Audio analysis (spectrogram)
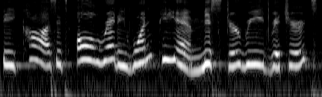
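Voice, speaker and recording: An actress playing a bossy, exasperated young wife and big sister with a dramatic delivery, in a 1970s superhero audio drama. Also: female voice, high-pitched, unhurried. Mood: scolding. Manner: dramatic scolding and cooing delivery.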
